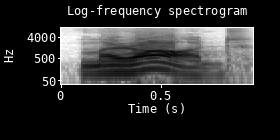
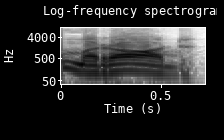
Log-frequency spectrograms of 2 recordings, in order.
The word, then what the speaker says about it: maraud: आलोक पूछ रहे हैं सर MARAUD को बोलिए, दैट इज मरॉड, मरॉड। अब आप खुद देखो, मरॉड, रॉड पे ज्यादा जोर है।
